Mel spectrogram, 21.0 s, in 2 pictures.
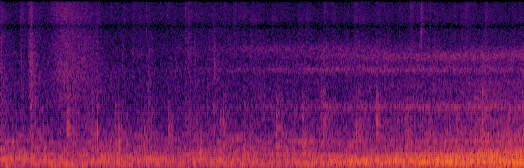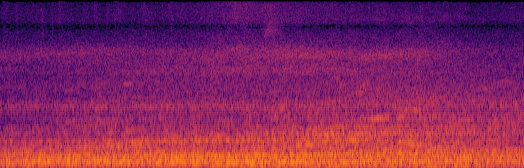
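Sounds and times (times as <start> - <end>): train rumbling pulling away: 4.3 - 20.9.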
